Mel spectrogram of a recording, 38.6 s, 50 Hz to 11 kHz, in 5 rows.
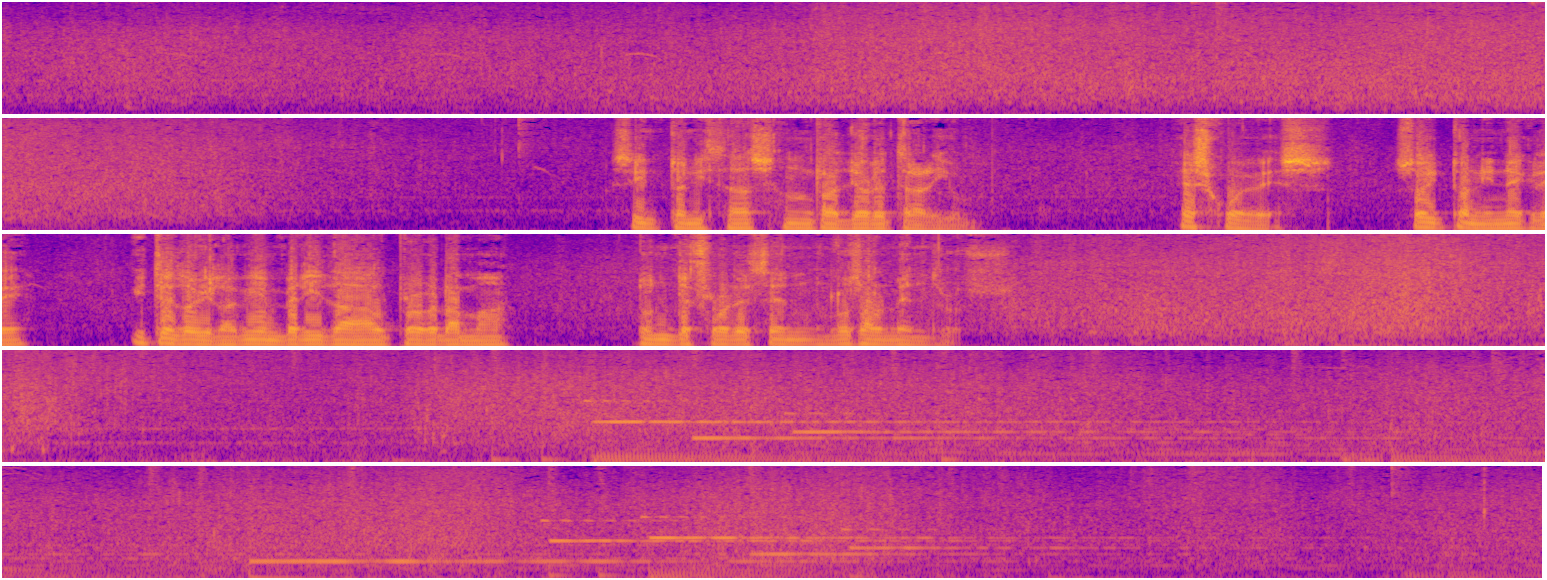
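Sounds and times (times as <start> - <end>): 
sea waves washing ashore: 0.0 - 38.5
speech: 10.8 - 12.7, 13.6 - 20.5
soft sustained musical tones: 23.5 - 38.5.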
